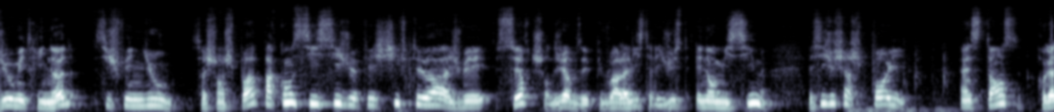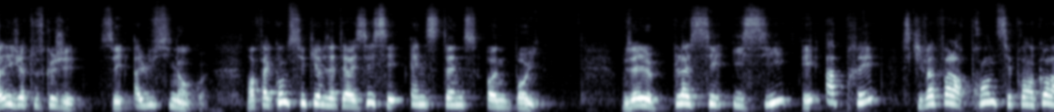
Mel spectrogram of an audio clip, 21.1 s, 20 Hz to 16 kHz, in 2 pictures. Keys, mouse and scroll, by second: 0.0 click, 1.0-15.9 drag.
